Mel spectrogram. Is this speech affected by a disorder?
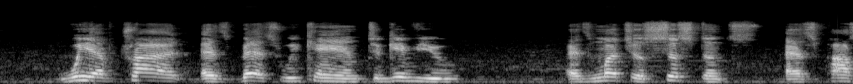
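No.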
